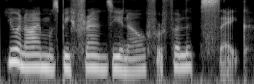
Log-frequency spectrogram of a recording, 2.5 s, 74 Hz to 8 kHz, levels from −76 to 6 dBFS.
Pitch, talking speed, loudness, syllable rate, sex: 190 Hz, 260 wpm, -17 LUFS, 5.0 syllables/s, female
